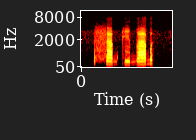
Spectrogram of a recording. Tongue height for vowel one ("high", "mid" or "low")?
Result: low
